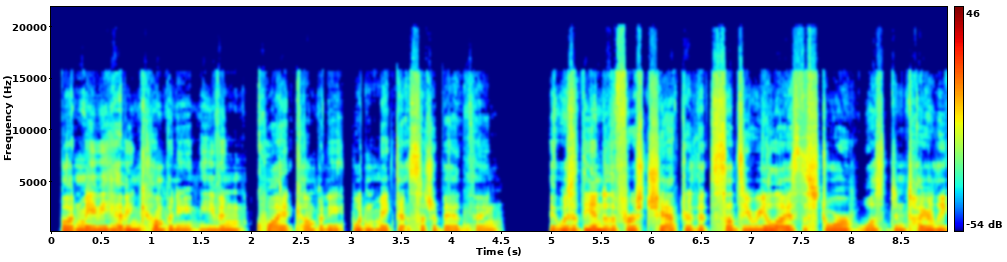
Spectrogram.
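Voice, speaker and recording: A man's voice: mid-range voice, vocal fry, no echo. A man reading a scripted story as its narrator. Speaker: narrator reading fan fiction.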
